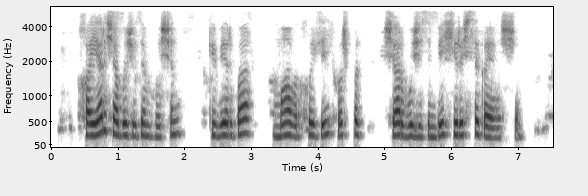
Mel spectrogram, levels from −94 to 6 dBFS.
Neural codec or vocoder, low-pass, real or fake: none; 5.4 kHz; real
